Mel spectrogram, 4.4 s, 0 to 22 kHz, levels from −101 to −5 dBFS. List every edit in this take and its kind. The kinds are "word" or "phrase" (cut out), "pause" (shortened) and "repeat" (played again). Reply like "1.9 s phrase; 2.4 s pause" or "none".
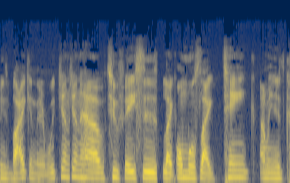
1.0 s repeat; 2.6 s word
